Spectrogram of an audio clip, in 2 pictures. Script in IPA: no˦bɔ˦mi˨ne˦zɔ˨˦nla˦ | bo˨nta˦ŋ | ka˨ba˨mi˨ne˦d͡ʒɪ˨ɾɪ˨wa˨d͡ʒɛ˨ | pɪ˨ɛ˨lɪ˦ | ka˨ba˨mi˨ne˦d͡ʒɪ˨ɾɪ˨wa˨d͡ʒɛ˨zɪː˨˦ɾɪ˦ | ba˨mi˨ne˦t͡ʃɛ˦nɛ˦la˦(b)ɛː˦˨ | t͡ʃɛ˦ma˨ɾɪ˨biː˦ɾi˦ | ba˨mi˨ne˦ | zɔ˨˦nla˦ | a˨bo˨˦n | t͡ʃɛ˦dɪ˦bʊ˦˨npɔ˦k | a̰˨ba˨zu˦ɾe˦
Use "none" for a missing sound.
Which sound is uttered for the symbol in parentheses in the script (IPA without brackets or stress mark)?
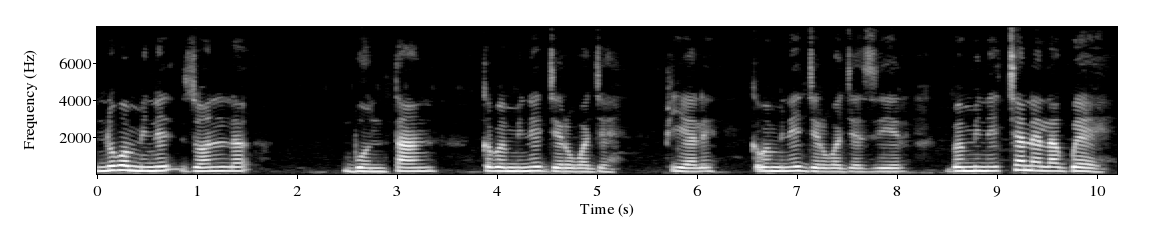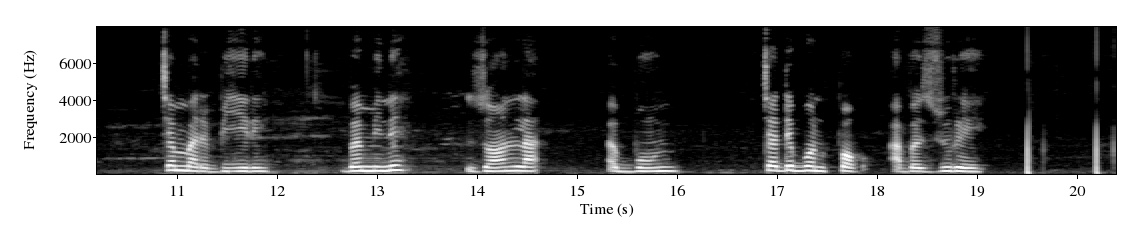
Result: ɡ͡b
